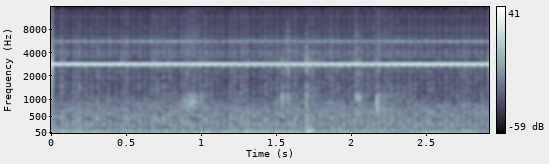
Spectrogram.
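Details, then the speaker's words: Bros 400 W computer power supply on a PSU tester: steady piercing high beep, the tester's warning of an out-of-range voltage; unit also has a high-pitched whine, suspected from capacitors or coils. "ilgili bir uyarı test cihazımızın uyarısı bu güç kaynağına bir sıkıntı var"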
